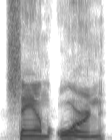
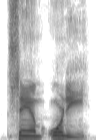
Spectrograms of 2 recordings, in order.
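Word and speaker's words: Samorn: He just wanted to let me know that when I use the story tomorrow morning, that it's pronounced Sam Orn and not Sam Orney, which, would go 50-50 either way.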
